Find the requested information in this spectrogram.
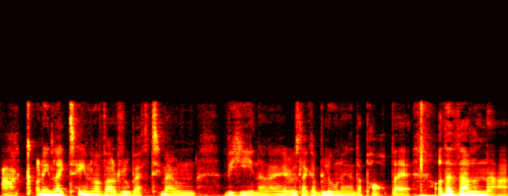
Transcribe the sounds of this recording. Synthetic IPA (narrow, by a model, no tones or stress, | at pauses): akʰɔninlajk̚tʰejmlɔvɛlˠrʊbɛθtʰimɛwn | vihiːnaslajkəblˠuːnɛɡandəpʰɔ̰pɛ̰ɔ̰ðəvɛlˠna̰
